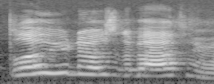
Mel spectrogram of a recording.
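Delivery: imitating a man yelling across the table; retold yell. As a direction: fire it off fast like the angry guy.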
